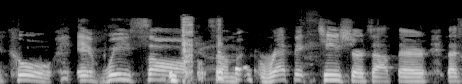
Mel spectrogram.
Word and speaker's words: Repik: Now, I think it'd be really cool if we saw some Repik T-shirts out there that said "Repik is epic."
